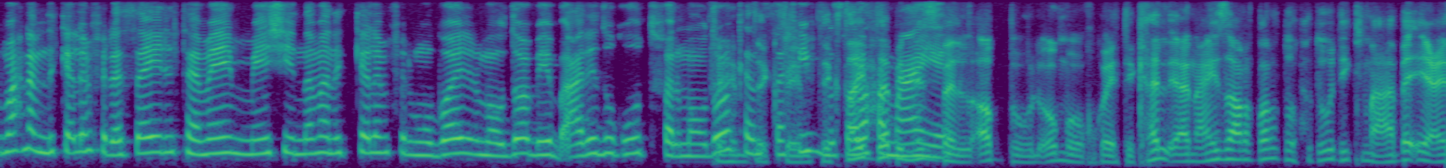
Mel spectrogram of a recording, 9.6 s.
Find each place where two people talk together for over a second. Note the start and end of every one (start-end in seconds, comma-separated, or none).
4.7-6.3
